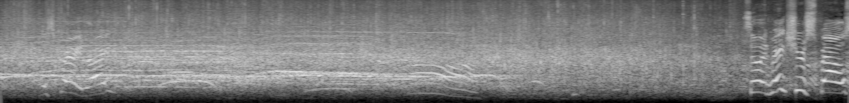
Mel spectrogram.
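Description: An audience laughs and cheers loudly in a large studio.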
